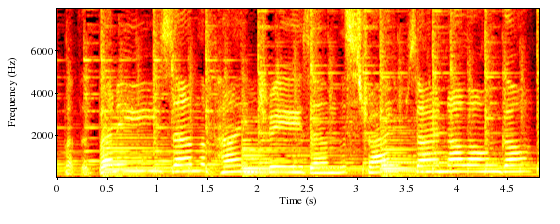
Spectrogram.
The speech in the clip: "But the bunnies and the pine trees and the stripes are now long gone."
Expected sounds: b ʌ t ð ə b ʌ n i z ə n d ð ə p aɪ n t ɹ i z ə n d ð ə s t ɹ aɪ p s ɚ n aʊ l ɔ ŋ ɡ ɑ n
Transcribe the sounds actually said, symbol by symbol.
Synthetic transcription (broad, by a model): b ʌ t ð ə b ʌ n i z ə n ð ə p aɪ n t ɹ i z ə n ð ə s t ɹ aɪ p s ɚ n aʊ l ɔ ŋ ɡ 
